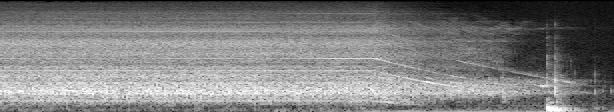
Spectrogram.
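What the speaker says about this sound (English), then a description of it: "Bring in the heat gun, switch it on, and we'll just shrink that up to start." A heat gun blows a steady, loud airflow roar while shrink wrap is set on a keel fishing rig, then it is switched off and winds down, ending with a brief knock.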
